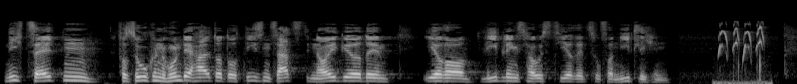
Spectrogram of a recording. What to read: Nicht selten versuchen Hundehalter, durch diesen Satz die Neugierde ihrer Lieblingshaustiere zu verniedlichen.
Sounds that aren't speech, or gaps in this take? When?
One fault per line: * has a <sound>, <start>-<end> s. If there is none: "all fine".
* has a squeak, 7.1-7.7 s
